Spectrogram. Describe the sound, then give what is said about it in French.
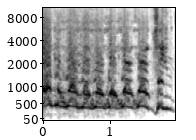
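A man imitates a dog, part of a viral TikTok trend of therians in Mexico, letting out a loud, drawn-out barking howl that wavers in pitch for two seconds, with a brief dip near the end. “Imaginez un adolescent mexicain, Diego, 16 ans, qui scrolle sur TikTok et qui tombe sur quelqu'un qui aboie. Pas un animal, hein, un homme, plus précisément un terrien.”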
